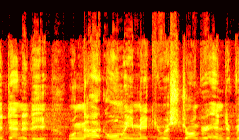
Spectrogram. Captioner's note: none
